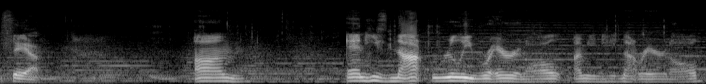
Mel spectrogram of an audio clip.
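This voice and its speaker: With music in the background and audible room echo, a man speaks at a very slow pace with long, frequent pauses. His intonation is fairly even while his loudness swings widely. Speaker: toy reviewer. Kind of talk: video review. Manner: halting, many fillers.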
